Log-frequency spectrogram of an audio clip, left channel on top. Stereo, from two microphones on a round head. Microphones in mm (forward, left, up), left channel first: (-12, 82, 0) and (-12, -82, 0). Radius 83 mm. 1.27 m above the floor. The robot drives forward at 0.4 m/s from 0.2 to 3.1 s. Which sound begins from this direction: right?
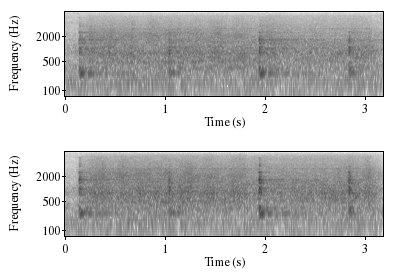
Ticking, at 0.1 s.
